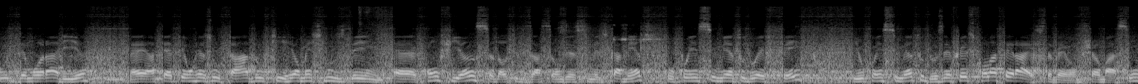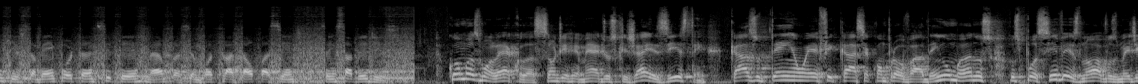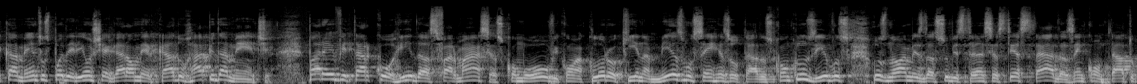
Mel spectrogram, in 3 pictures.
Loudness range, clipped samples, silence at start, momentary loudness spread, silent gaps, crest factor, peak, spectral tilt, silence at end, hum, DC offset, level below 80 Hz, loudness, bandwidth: 1 LU; under 0.1%; 0 s; 3 LU; none; 14 dB; -6 dBFS; -5 dB/octave; 0 s; none; under 0.1%; -46 dBFS; -22 LUFS; 16 kHz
